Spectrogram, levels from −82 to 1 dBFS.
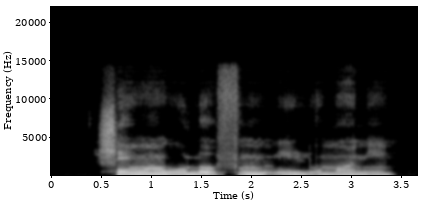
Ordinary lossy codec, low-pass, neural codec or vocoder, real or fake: none; 14.4 kHz; codec, 44.1 kHz, 2.6 kbps, SNAC; fake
